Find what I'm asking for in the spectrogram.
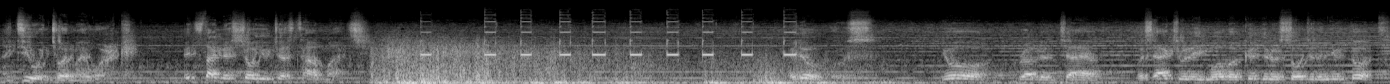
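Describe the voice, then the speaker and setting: A man playing a smug, coolly sadistic villain in a comic book audio drama, with a measured, taunting delivery. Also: medium pitch, lightly acted. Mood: sadistic, gloating. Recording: roomy, distant mic, music behind.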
